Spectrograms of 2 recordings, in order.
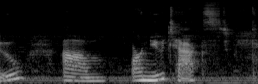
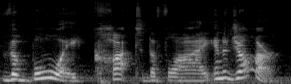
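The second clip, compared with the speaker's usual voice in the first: usual speaking voice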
